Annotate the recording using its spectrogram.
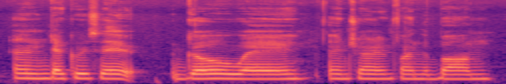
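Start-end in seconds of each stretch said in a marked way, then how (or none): none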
